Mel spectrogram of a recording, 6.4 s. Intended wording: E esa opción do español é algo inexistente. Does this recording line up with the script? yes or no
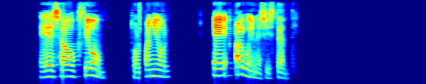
yes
